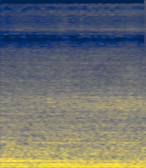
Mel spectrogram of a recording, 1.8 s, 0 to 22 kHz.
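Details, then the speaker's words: 2017 CLAAS Lexion 740 diesel running after A/C compressor replacement, before charging: low rumble with faint soft hiss of refrigerant circulating, stopping when shut off, fuse not blowing; normal A/C refrigerant flow. "Shut it off. The hissing should go away."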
